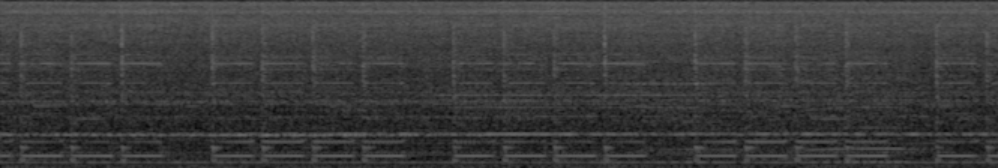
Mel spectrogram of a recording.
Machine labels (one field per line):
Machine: slide rail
